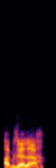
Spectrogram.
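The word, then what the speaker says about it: Abdellah: A gente foi primeiramente no estádio Agora se liga na pronúncia, hein? Prince Mulher Abdelé. Prince Mulher Abdelé, Abdelá. Aí, Abdelá que nós fomos e, e, e, observamos.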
